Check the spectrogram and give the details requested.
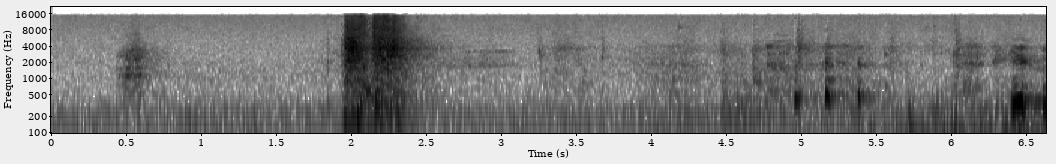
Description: Perhaps this iPad got into some crushed pepper, or maybe it's allergy season, but whatever the reason he simply can't stop sneezing!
